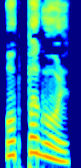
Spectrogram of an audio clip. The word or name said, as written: ಒಪ್ಪುಗೊಳು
